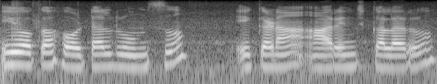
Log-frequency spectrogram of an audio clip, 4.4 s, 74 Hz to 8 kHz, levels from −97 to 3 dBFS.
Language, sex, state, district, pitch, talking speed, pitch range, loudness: Telugu, female, Andhra Pradesh, Sri Satya Sai, 195 Hz, 110 wpm, 185-215 Hz, -15 LUFS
